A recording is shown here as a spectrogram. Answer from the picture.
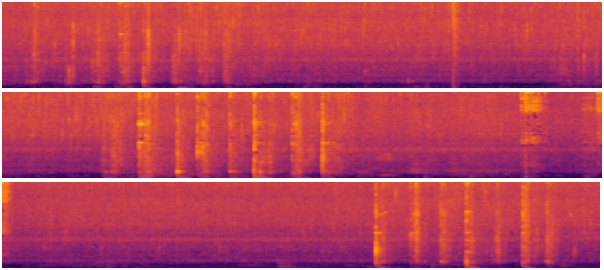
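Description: Dried red chillies, dals and seeds frying in a little oil in a kadai: a faint steady sizzle, fried until the chillies darken and the dals turn brown. A metal spoon stirs and clinks against the pan in spells about ten seconds in and again near the end, with two short sharp hisses midway.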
